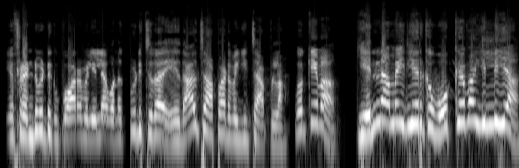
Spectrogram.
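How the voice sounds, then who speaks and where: A woman performing in a comedy sketch, speaking with a Kanyakumari Tamil accent, brisk and persuasive. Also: medium pitch, animated, dry recording, studio quality.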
